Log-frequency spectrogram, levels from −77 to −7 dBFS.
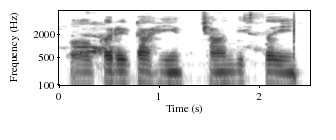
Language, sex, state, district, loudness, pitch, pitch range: Marathi, male, Maharashtra, Dhule, -25 LUFS, 110 Hz, 105-115 Hz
